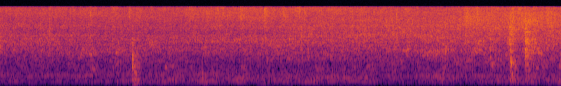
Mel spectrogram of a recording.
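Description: Beef sirloin strips and onions sizzling in a frying pan, a steady hiss, with a couple of brief clicks.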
